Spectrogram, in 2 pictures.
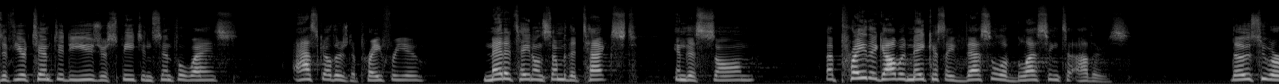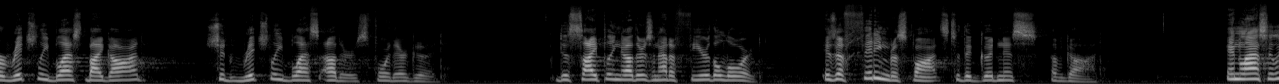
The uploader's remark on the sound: on the morning of June 11, 2023, at Chaffee Crossing Baptist Church in Barling, AR.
